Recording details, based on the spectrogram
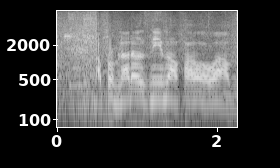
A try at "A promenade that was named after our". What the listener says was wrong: you know, sometimes I don't understand your accent. Sometimes you join the words.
